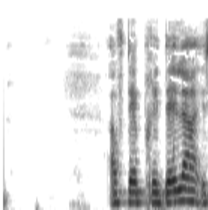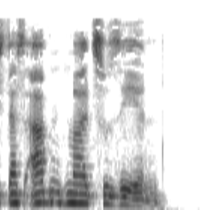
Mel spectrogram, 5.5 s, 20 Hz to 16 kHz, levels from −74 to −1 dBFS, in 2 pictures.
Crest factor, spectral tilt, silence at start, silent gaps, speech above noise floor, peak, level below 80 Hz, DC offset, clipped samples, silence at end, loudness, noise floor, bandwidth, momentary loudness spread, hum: 22 dB; -3.5 dB/octave; 0.05 s; none; 52 dB; 0 dBFS; -54 dBFS; under 0.1%; under 0.1%; 0.6 s; -19 LUFS; -71 dBFS; 11.5 kHz; 10 LU; none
